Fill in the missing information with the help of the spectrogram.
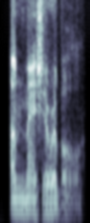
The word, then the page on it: unmeasurable: British English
